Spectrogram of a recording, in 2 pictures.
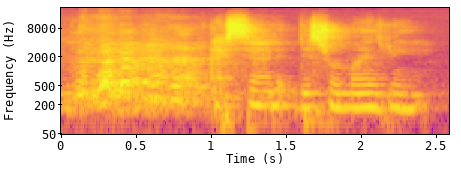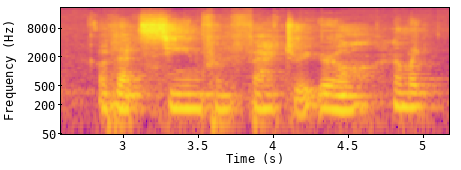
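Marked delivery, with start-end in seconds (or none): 1.6-4.5 low, hushed pillow-talk voice; mock whisper. Boyfriend close to her ear mid-lovemaking, mock whisper. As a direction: murmur it softly, imitating a lover. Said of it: "he whispers".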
